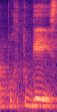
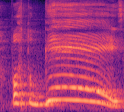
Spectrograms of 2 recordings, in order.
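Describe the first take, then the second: First: Said in the usual way. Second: Português with a long, high, drawn-out GUÊS; stress on GUÊS. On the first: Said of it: "Ó, português". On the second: Shown as a demonstration. Teacher points out the tonic syllable, GUÊS stretched long and high. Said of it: "a sílaba tônica".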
